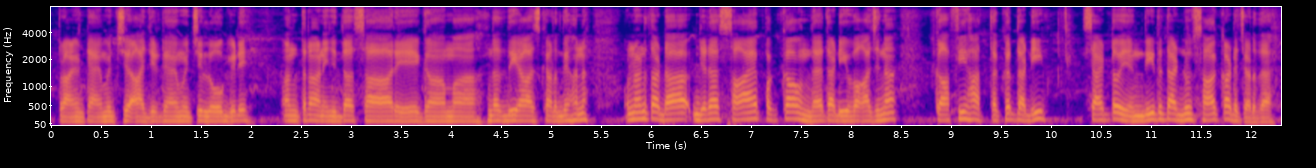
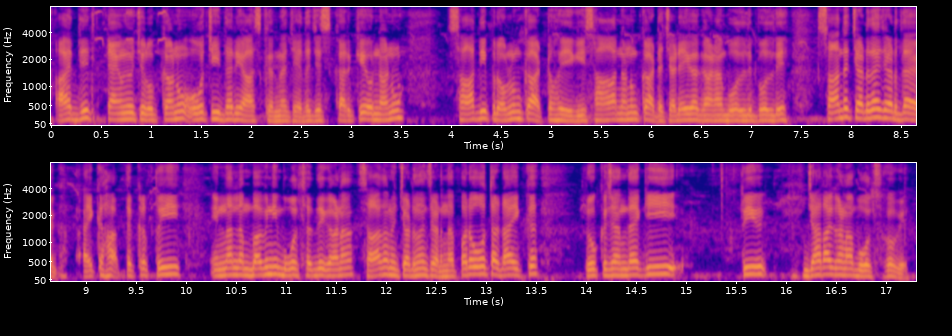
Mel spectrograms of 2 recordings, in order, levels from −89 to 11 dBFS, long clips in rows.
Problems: constant background noise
